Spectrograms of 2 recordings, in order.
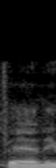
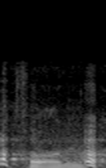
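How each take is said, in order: First: The name is said plainly, in an American way. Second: The name is said with a mock French accent.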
